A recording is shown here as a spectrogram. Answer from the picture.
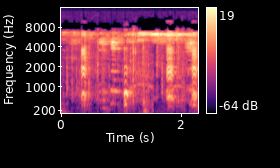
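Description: Animatronic toy chimpanzee laughing: a quick run of short, high-pitched laughing calls, about three a second, starting about a third of a second in.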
